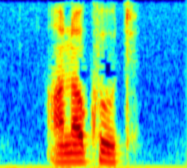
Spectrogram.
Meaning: useless, futile, ineffective
- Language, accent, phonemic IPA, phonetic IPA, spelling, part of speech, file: Armenian, Eastern Armenian, /ɑnoˈkʰut/, [ɑnokʰút], անօգուտ, adjective, Hy-անօգուտ.ogg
